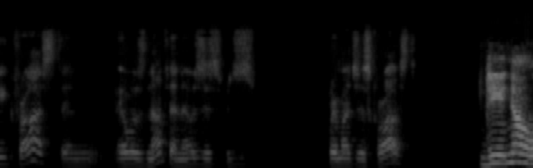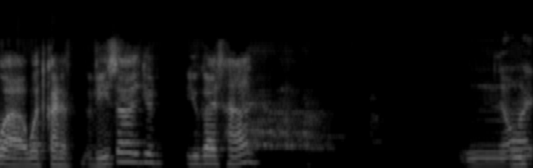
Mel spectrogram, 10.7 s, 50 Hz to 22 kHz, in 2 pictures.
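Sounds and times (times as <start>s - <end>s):
speech: 0.0s - 2.6s, 3.3s - 4.2s, 4.8s - 8.0s, 10.0s - 10.6s
dog barking: 7.9s - 8.8s.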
